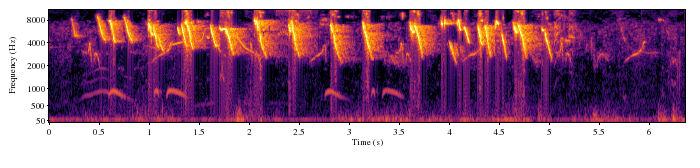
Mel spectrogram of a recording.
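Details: Several saffron finches calling together: dense, overlapping high sharp chirps and short buzzy notes in quick irregular bursts, with soft low descending whistles from another bird and a faint low hum behind.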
